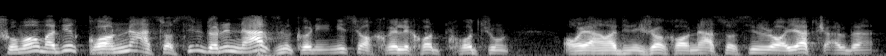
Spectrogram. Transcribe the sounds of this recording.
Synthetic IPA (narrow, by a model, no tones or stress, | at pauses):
ʃomɒːumæd̪iːd̪ɢɒːnuːneæsɒːsiːɾod̪ɒːɾinæɡzmiːkʰoniːniːsxelixoxod̪eʃun | ɒ̰ɣɒːjeæhmæd̪iːne̞ʒɒːd̪ʁɒːnuneæsɒːsiːɾoɾeɒːjæt̪̚cʰæɾd̪æn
